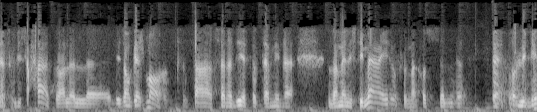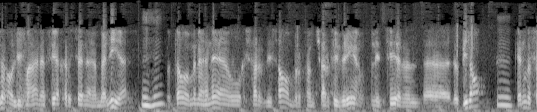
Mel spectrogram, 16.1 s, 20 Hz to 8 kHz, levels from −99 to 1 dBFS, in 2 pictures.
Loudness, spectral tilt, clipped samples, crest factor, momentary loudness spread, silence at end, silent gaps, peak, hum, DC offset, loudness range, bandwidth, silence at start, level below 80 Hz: -22 LUFS; -6.5 dB/octave; under 0.1%; 16 dB; 9 LU; 0 s; none; -6 dBFS; none; under 0.1%; 2 LU; 7.6 kHz; 0 s; -44 dBFS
